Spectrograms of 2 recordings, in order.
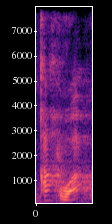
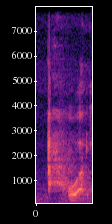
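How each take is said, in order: First: Said in the usual way. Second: Ahwa starting on the vowel, no q; dropped qaf. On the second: Shown as a demonstration. Teacher showing Levant coffee word, ahwa without q. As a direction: leave the q off, open ahwa on "a". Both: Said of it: "You just don't pronounce it".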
